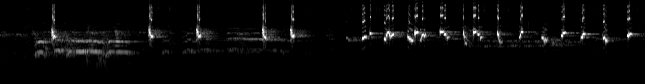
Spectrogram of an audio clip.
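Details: Sooty-headed bulbul (Pycnonotus aurigaster), song.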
